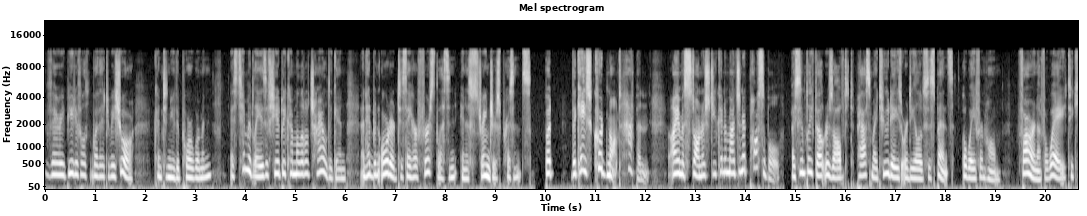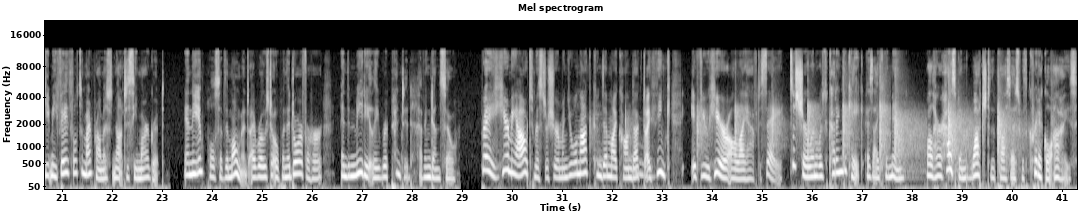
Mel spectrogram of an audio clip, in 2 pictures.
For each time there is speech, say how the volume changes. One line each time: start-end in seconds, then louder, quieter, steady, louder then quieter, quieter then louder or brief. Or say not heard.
0.0-41.2 steady.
